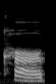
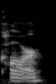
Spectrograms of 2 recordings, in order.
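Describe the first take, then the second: First: The name is said with a 'cur' vowel. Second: The name is said with a 'car' vowel. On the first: This is how the family says it. "my family says it Kerr" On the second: This is how most people say it. "everyone says usually says Carr"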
